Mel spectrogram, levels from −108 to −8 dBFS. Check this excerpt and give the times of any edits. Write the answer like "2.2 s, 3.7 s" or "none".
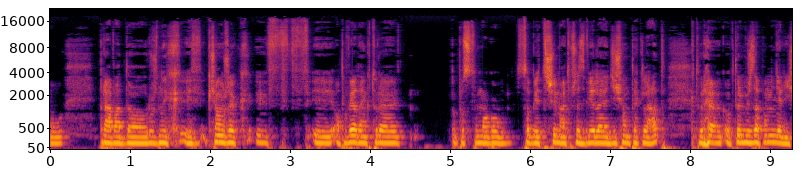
6.7 s, 8.0 s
